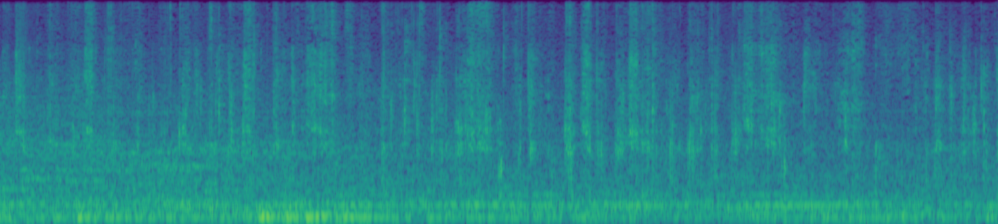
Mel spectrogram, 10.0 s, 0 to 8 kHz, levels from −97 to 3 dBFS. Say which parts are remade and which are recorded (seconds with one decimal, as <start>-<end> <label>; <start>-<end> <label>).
0.0-5.7 recorded; 5.7-6.3 remade; 6.3-8.4 recorded; 8.4-9.0 remade; 9.0-10.0 recorded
